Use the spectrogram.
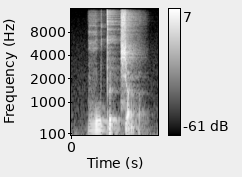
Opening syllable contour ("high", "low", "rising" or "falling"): rising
